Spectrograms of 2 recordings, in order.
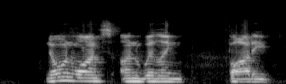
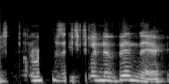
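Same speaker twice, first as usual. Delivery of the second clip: mock excuse; 6 semitones higher than usual. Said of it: "He's like".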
